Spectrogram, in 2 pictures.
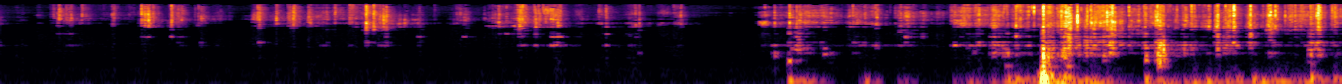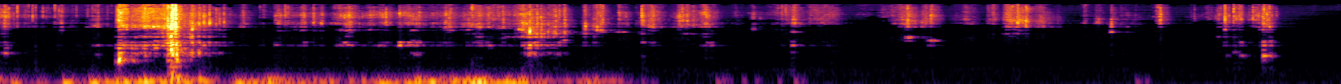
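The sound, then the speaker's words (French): Dry leaves crunch and rustle underfoot in bursts, crisp, with a denser stretch of crackling and low thuds in the middle before thinning out again. No one speaks. “Je préfère les feuilles à l'eau qui coule.”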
